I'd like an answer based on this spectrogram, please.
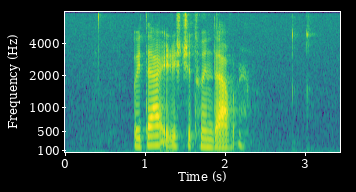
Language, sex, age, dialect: Faroese, female, 15-35, Norðurstreymoy/Eysturoy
